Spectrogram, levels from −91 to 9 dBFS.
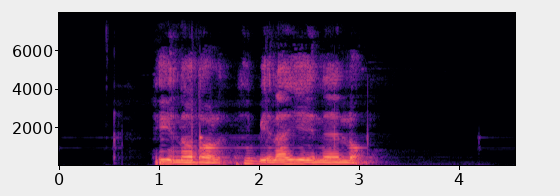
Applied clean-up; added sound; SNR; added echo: neural mask model DeepFilterNet 3.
